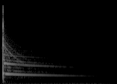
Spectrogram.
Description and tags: A stereo field-recording of a .22 cal air rifle slug ricocheting off granite. Rode NT-4 > FEL battery pre-amp > Zoom H2 line-in.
